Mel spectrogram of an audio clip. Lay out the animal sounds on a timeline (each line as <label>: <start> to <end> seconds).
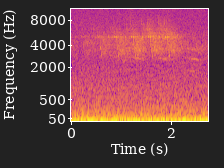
Red-eyed Vireo (Vireo olivaceus): 0.0 to 2.7 seconds
Ovenbird (Seiurus aurocapilla): 0.2 to 2.7 seconds
Blue Jay (Cyanocitta cristata): 1.1 to 2.6 seconds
